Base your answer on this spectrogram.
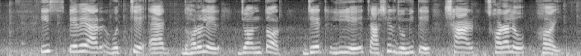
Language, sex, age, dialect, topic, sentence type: Bengali, female, 36-40, Jharkhandi, agriculture, statement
